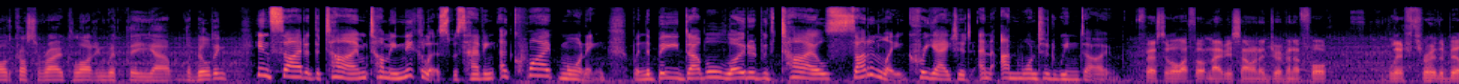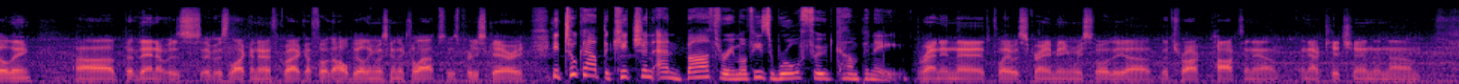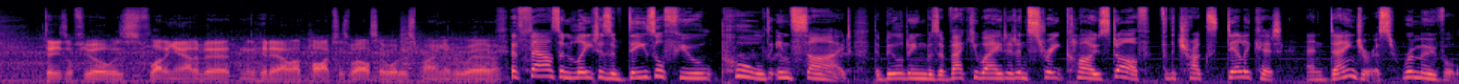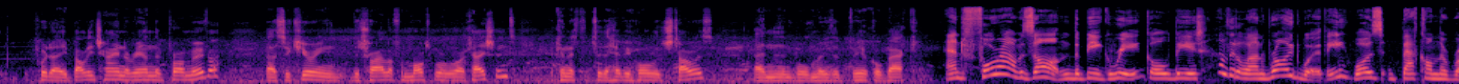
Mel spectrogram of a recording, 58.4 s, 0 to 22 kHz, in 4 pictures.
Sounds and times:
Speech: 0.0 - 13.3, 13.9 - 28.8, 29.6 - 58.3
Vehicle: 0.0 - 58.3.

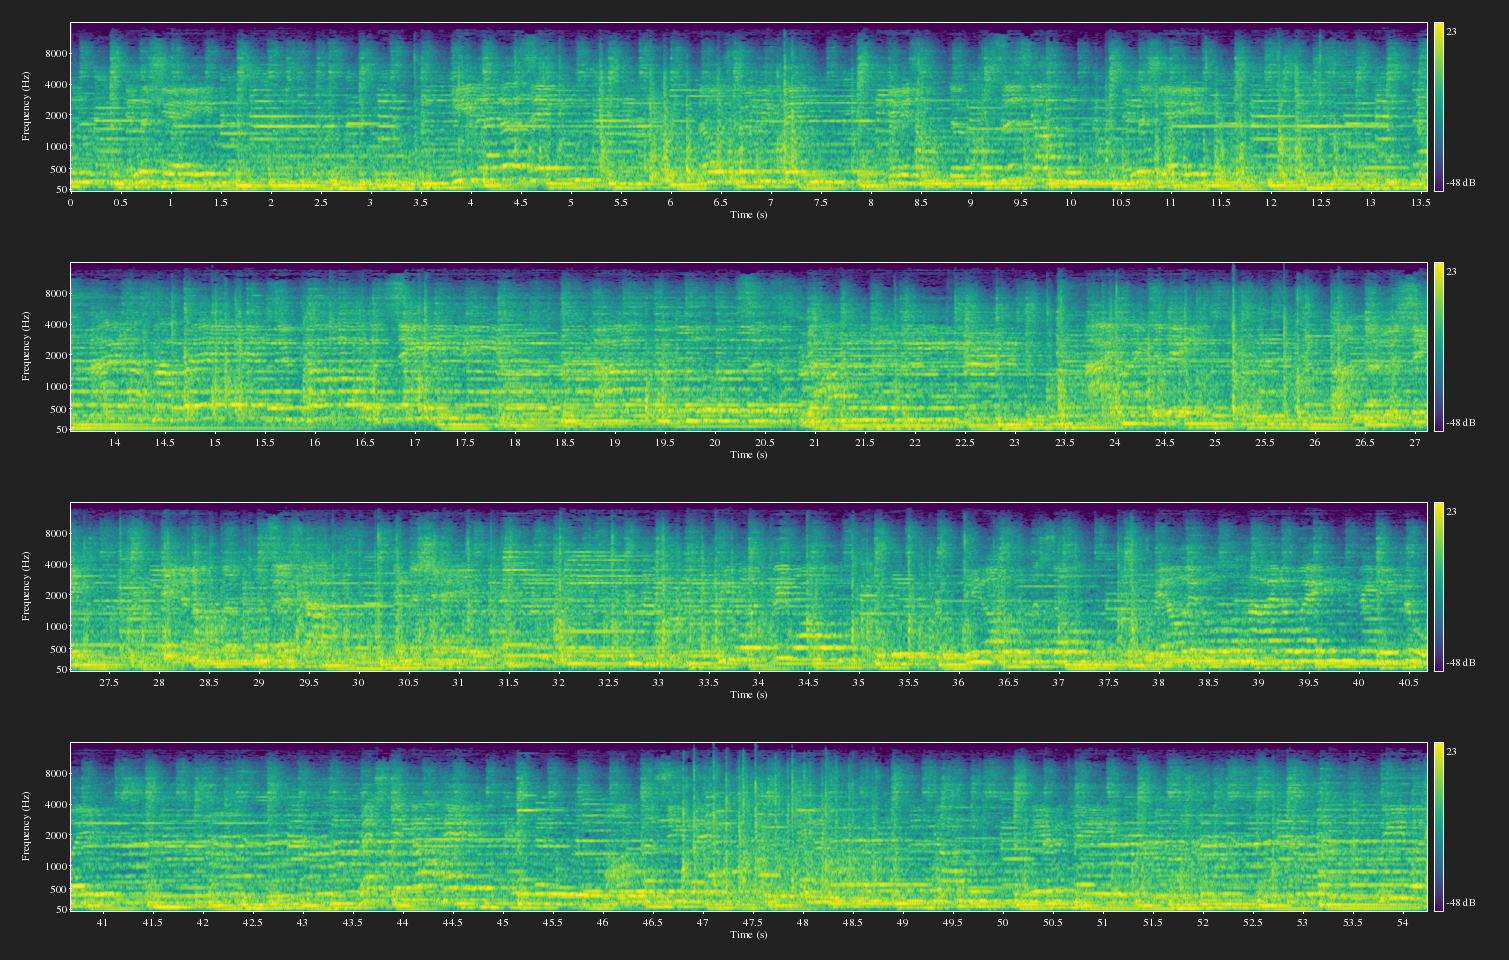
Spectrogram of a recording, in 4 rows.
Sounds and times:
Music: 0.0 - 54.2.

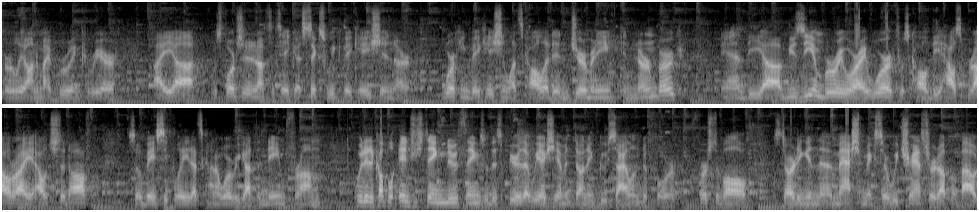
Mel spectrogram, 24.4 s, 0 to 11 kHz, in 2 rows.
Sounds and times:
Music: 0.0 - 24.3
Speech: 0.0 - 24.3.

